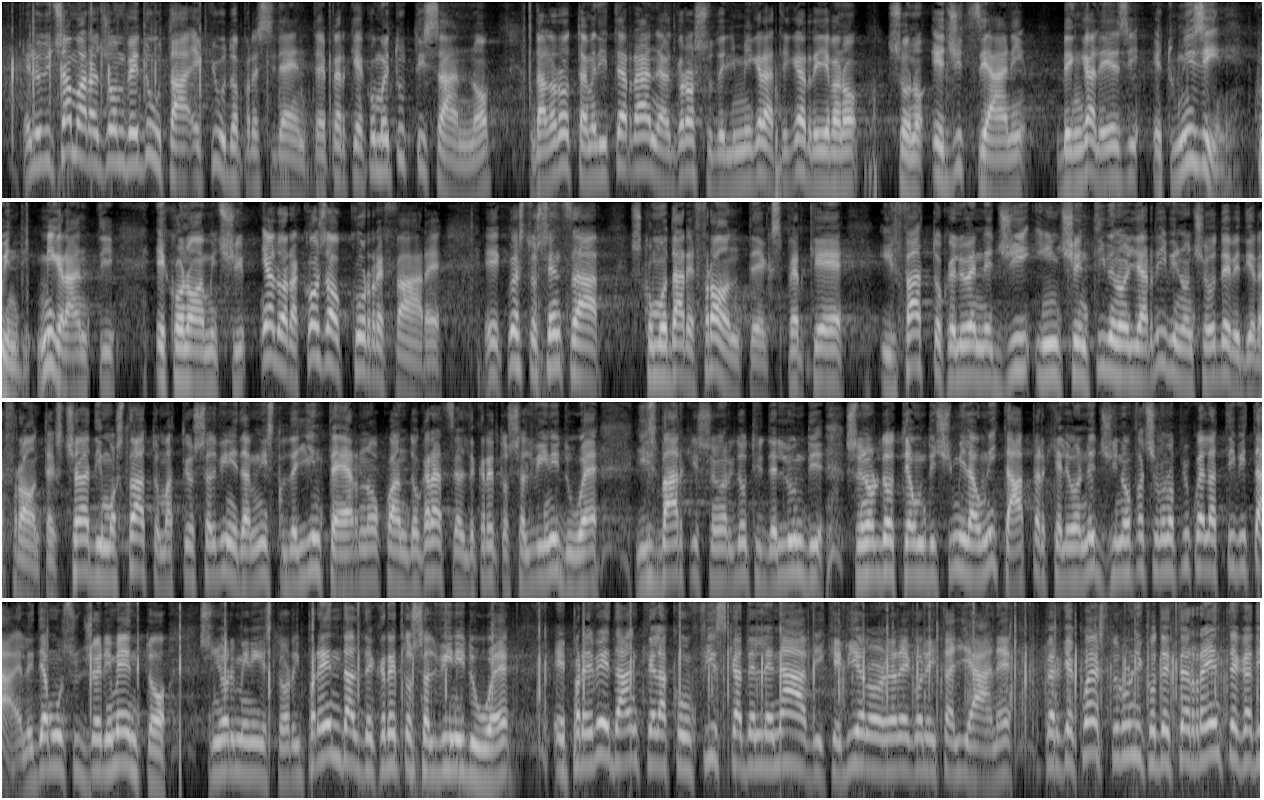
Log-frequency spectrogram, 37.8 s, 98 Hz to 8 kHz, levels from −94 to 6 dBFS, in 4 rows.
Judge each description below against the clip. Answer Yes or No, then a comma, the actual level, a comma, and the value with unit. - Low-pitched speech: No, medium, 170 Hz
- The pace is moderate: No, fast, 185 wpm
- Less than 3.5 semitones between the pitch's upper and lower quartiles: No, average, 4.8 semitones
